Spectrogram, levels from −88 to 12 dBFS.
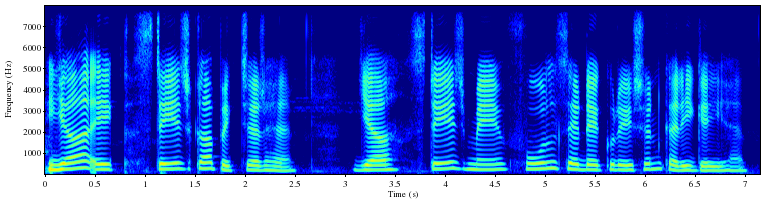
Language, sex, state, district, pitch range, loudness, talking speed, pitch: Hindi, female, Uttar Pradesh, Hamirpur, 215-260 Hz, -32 LUFS, 125 wpm, 235 Hz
